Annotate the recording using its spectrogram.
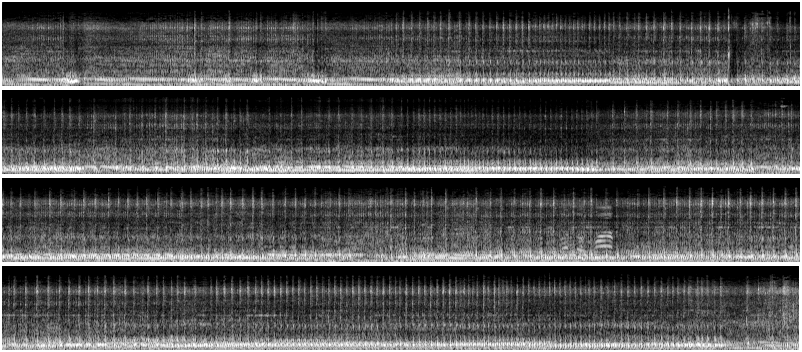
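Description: Dirt bike engine running close to the camera, its revs rising and falling continuously as the bike picks its way along a rocky trail.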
